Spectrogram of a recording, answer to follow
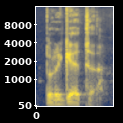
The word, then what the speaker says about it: Brigitte: or say it right b r i g i TT and German pronunciation brietta we have seen upwards of 40 different spellings briette brigit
